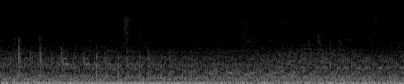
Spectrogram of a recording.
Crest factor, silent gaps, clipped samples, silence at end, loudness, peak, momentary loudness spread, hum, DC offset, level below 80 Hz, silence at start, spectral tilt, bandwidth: 14 dB; none; under 0.1%; 0 s; -40 LUFS; -24 dBFS; 1 LU; none; under 0.1%; -40 dBFS; 0 s; -7 dB/octave; 12 kHz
